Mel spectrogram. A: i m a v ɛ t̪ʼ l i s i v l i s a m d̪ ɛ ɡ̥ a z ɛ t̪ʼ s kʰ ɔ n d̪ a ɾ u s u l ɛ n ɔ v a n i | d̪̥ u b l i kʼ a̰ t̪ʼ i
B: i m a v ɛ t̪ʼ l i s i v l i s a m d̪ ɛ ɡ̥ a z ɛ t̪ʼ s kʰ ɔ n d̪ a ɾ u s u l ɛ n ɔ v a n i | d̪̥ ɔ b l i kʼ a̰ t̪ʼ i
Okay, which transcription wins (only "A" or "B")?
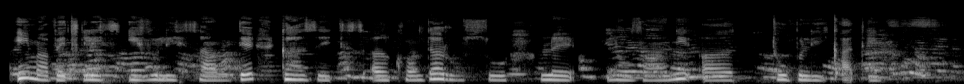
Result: A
